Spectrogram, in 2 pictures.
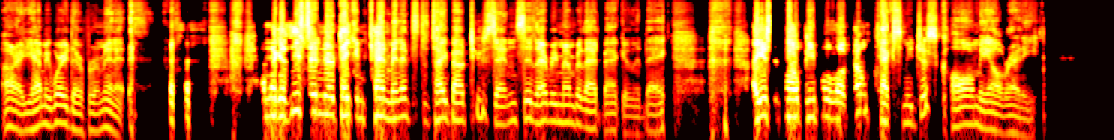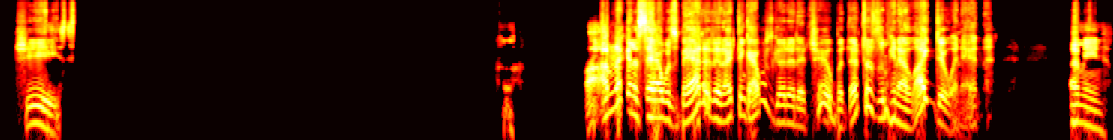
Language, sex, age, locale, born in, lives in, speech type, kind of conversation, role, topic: English, male, 40-44, en-US, United States, United States, conversation, podcast, guest, In what ways has technology influenced our ability to connect with others?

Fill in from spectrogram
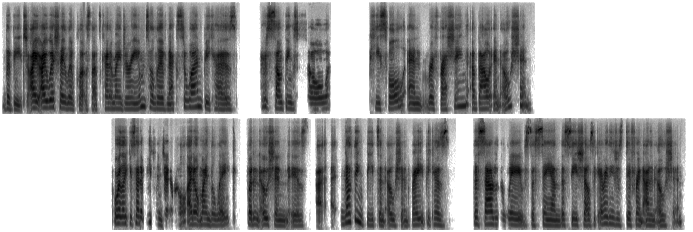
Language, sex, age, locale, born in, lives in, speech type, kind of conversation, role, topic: English, female, 35-39, en-US, United States, United States, conversation, unstructured, none, What is your favorite way to enjoy nature outdoors?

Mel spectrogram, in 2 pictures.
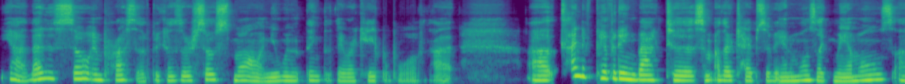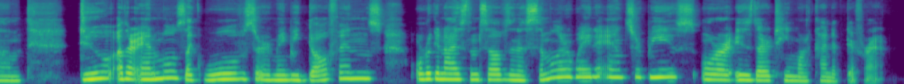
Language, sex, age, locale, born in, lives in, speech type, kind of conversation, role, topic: English, female, 30-34, en-US, United States, United States, read, expert-assistant, asker, Why do some animals live in groups or alone?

